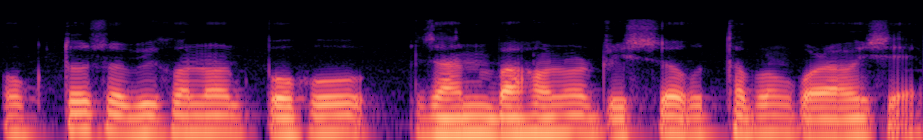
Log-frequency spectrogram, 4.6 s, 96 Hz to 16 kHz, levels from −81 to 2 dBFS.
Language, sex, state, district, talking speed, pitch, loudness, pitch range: Assamese, male, Assam, Kamrup Metropolitan, 115 wpm, 115 Hz, -18 LUFS, 110-120 Hz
